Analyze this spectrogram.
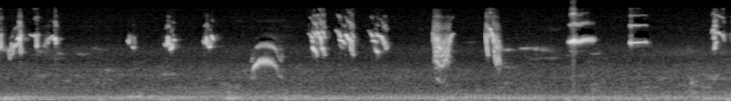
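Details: Oriental magpie-robin singing, a recording meant to tutor contest birds and provoke them to sing: scattered short chips, scratchy bursts and a few pure whistles, one low rising-falling note, spaced about a second apart.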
